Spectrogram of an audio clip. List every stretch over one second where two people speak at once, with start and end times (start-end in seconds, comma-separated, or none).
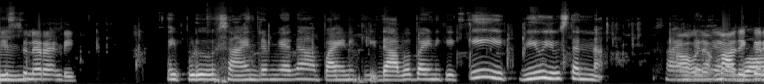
none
